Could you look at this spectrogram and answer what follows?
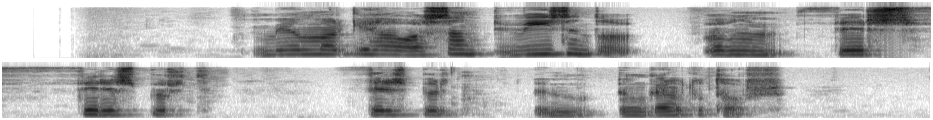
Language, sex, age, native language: Icelandic, male, 20-29, Icelandic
